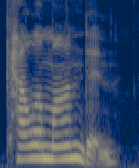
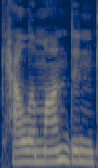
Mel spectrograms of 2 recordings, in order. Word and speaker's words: calamondin: When it comes to oranges, you can look for, I apologize, I don't know if I'm going to pronounce this correctly, calamondin, C-A-L-A, cala, M-O-N, mon, D-I-N, din, calamondin trees.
